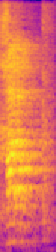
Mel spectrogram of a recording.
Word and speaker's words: 값: 어떻게 되는 거죠 그렇죠 갑 이렇게 발음이 됩니다 그죠 그럼이 경우에는 뭐가 일어났냐 시옷이 탈락되는 경우라고 볼 수가 있겠지 그럼요 경우에 나타나 의문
